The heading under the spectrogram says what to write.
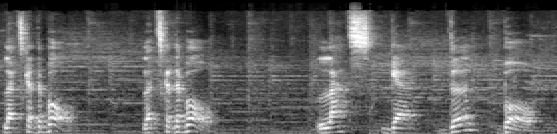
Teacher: I do not connect ball and rolling, but let's get the ball is easily connected.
